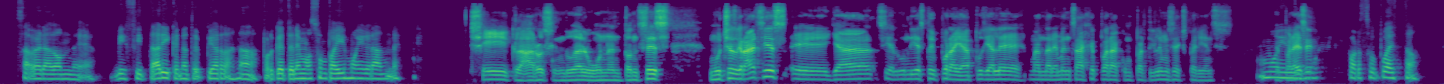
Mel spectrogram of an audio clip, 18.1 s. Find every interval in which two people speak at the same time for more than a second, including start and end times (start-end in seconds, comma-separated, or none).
none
